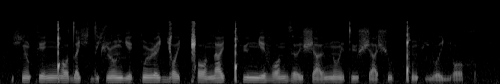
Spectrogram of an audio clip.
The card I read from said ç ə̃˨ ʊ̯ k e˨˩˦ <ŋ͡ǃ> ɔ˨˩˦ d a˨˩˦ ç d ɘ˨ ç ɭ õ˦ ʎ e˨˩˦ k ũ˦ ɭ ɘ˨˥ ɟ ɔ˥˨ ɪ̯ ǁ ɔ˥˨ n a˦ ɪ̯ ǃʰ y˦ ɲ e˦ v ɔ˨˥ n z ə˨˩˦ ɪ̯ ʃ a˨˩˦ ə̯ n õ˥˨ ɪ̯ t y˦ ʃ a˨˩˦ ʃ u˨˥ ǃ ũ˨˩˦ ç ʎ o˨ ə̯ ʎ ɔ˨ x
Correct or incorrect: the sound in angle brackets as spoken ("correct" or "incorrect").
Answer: correct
